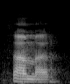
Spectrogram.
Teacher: اگر ہم سے ادا کرنا چاہیں گے آواز باریک کریں گے بغیر سیٹی کے، زبان کی نوک اوپر کے دانتوں کے کنارے سے لگائیں گے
